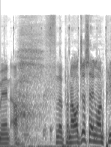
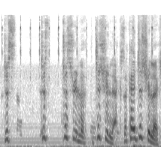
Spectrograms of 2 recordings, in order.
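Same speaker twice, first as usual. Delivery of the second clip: soft placating; 9 dB quieter than usual. Acted. Son soothing mom on phone.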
